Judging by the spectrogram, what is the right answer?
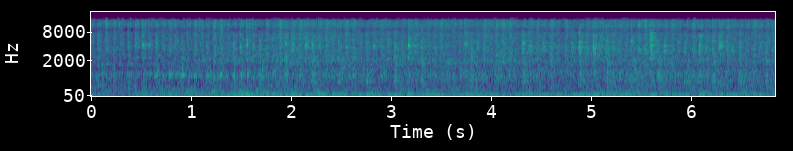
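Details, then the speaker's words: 1957 Ferguson 35 TVO tractor, running on petrol before warm-up: low thumping idle with an uneven beat, occasional dropped pulses and spitting. Slight misfire that owner suspects is a weak spark, with a new coil awaited. "you can hear a bit of a missing a duck Island's Earth and straight away so it's taken away from the from the spark you can hear it spitting there"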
